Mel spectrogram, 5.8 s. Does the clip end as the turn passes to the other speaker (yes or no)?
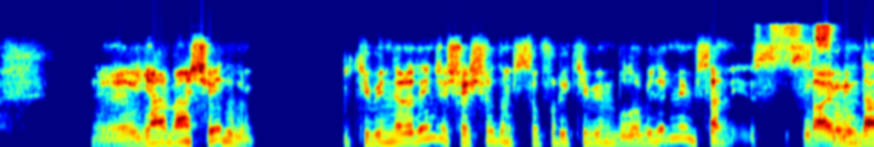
yes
